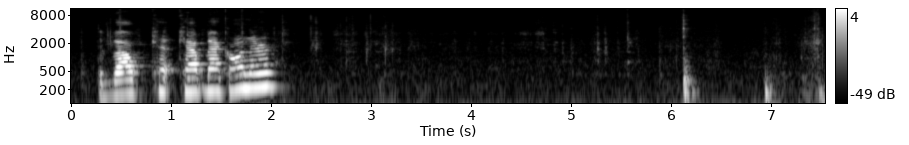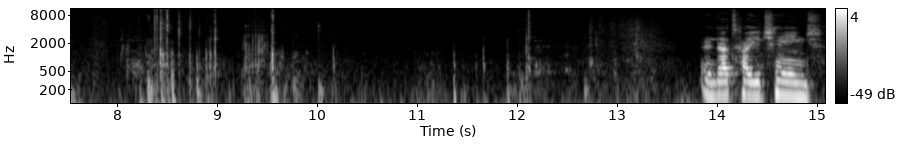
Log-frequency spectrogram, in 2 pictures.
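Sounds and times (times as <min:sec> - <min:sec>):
handling clicks and knocks: 0:08.1 - 0:10.3.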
